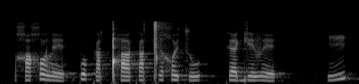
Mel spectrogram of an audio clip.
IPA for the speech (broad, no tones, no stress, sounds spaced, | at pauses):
χ a χ o l e | p o k a ǃʰ a k a ǀ i χ y t͡s u | k ɛ ɡʲ e v e | i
